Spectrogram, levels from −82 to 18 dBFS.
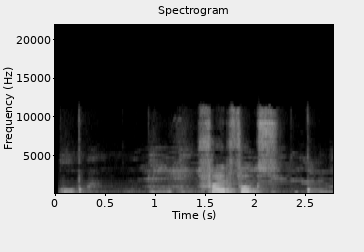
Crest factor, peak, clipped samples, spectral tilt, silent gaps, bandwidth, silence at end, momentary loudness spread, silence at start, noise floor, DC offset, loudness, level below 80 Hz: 20 dB; -2 dBFS; under 0.1%; -4 dB/octave; none; 12 kHz; 0 s; 22 LU; 0.05 s; -51 dBFS; under 0.1%; -17 LUFS; -64 dBFS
